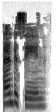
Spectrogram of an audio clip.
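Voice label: "andesine", English, British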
